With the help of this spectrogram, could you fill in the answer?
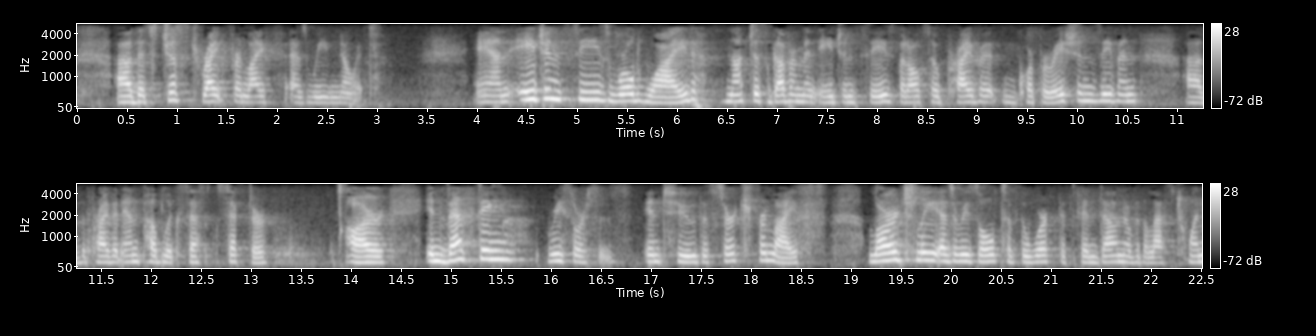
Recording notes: This lecture took place at the University of Sydney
